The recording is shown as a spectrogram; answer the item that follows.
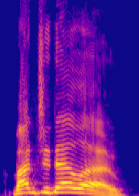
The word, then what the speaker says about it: Manganiello: Oh shit, how do you pronounce it again? Manganiello.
